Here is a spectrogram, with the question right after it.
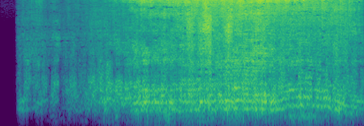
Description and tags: space fart
A highly distorted flatulation sound done with the mouth (mouth fart)
distorted, human, flatulation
